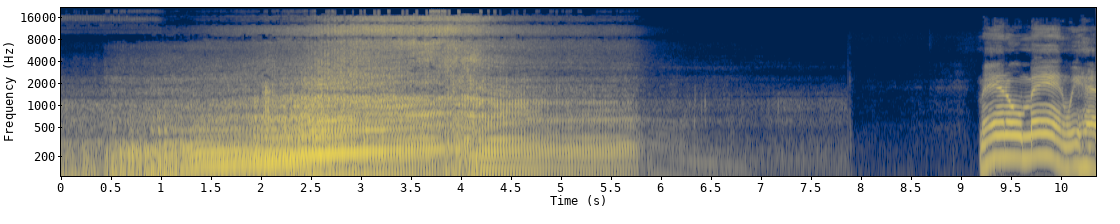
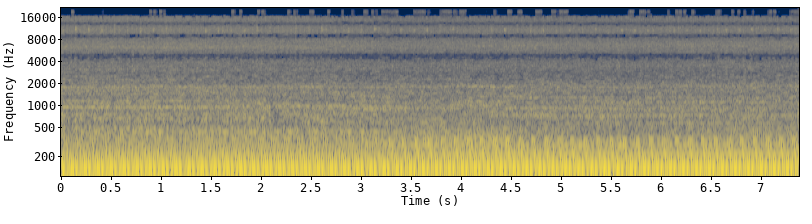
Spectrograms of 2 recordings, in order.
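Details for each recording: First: Turbocharged 4.3L 2001 GMC Sonoma on hard throttle pulls, custom turbo kit; a spark plug or plug wire popped off, likely leaving it running on five cylinders: rough, uneven beat under exhaust roar — misfire under acceleration. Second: Turbocharged 4.3L V6 in a GMC S10 (Psyclone-style build), just fired up at idle: deep, even pulse with steady firing, no knocks or misses; sounds healthy and rumbles like a V8 before warm-up.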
